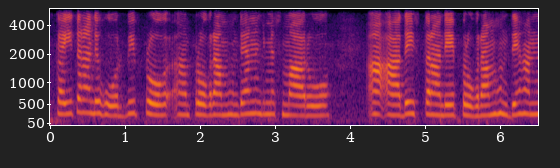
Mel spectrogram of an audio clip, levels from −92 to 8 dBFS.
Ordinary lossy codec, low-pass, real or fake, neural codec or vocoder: Opus, 16 kbps; 5.4 kHz; real; none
